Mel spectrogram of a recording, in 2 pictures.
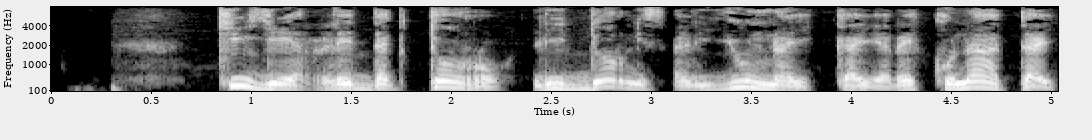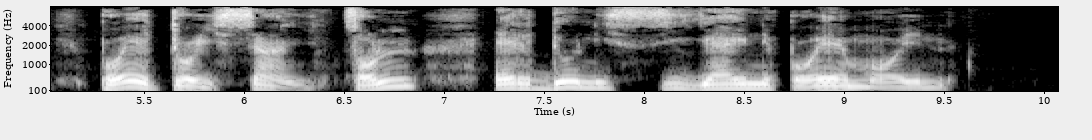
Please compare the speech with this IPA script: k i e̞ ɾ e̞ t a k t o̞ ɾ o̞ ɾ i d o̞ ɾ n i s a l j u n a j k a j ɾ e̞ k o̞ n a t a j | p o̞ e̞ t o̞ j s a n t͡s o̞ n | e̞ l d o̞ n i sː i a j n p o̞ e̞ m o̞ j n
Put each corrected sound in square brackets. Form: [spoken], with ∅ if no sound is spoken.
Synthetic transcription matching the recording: k i e̞ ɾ e̞ [d] a k t o̞ ɾ o̞ [l] i d o̞ ɾ n i s a l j u n a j k a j ɾ e̞ k o̞ n a t a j | p o̞ e̞ t o̞ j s a n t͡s o̞ n | e̞ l d o̞ n i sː i a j n p o̞ e̞ m o̞ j n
